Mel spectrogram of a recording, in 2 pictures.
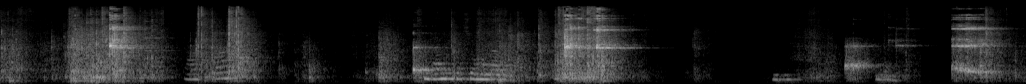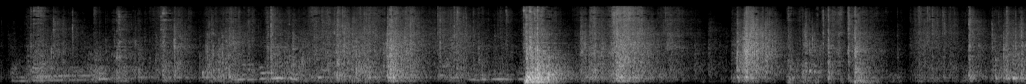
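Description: A plastic bin bag rustles and crackles.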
